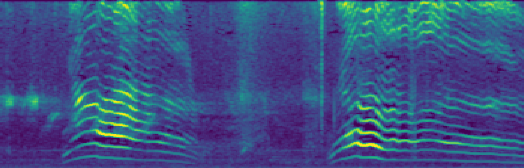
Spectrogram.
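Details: Kittens meowing loudly, two long arched meows each rising then falling with rich harmonics, about a second apart by a pause; steady low hum underneath.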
